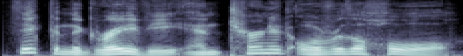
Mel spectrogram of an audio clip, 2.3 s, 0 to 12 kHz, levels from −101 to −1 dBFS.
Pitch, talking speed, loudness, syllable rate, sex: 135 Hz, 235 wpm, -18 LUFS, 6.0 syllables/s, male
